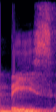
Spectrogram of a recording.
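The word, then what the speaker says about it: bass: അതിൻ്റെ ഉച്ചാരണം ബി എ എസ് സിക്ക് തുല്യമാണ്, ബെയ്സ്.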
